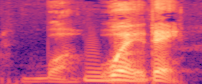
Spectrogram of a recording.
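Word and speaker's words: Wêrê: I'm pretty sure, I'm nearly sure that in the Guarani language, I hope it is Guarani, that the W sounds like an U. Uerê.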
